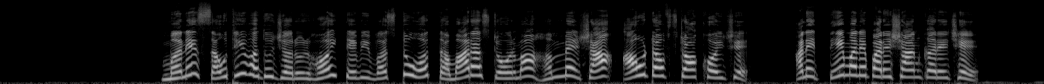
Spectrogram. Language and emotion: Gujarati, angry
